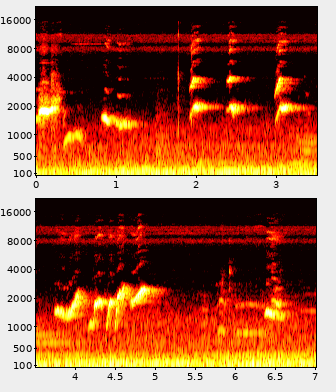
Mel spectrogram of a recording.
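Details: White-rumped shama delivering separate whistled notes, some bright and clipped, others slurred and falling, followed by a quick cluster of rising chirps, all set against a steady low rumble.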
